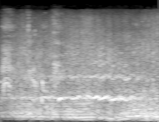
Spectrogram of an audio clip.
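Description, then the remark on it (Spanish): A car skids on an oil slick left on the road, with a sustained squealing, sliding sound, loud, running steadily for the full two seconds without a break. “Ha dejado una estela de aceite en la carretera. Oh, ¡aceite! Afiánzate bien, Solín. Oh, no puedo detener el carro.”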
